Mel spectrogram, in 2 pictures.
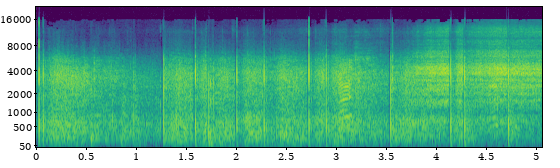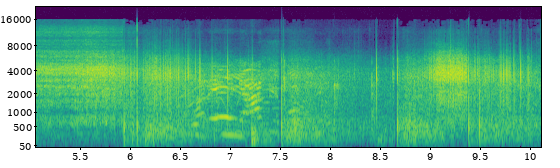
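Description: Firecrackers going off around a town at night: a run of sharp cracks and pops, with a stretch of high hissing crackle a few seconds in.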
